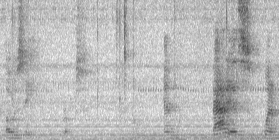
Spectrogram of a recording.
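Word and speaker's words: Ausbrooks: It's spelled A-U-S-B-R-O-O-K-S. And if you look for it under that name, you will miss a lot of records that are filed under O.Z. Brooks.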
